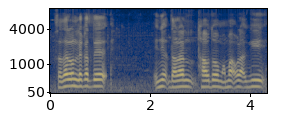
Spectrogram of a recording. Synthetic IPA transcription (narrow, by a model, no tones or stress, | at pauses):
sad̪ʱaɾɔnlɛkat̪ɛ | ḭɲəʔ̚d̪aɽanʈʰawd̪ɔmamaʔɔɽaʔɡi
